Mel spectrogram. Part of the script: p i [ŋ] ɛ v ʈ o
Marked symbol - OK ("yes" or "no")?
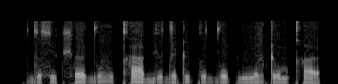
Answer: yes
